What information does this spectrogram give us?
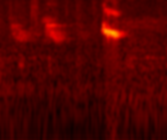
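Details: Newborn golden pheasant chicks in a brooder, sharing space with a two-month-old Mille Fleur chick and a red golden pheasant chick; a soft high peep followed by a louder, sharp, high-pitched chirp over a quiet background.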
